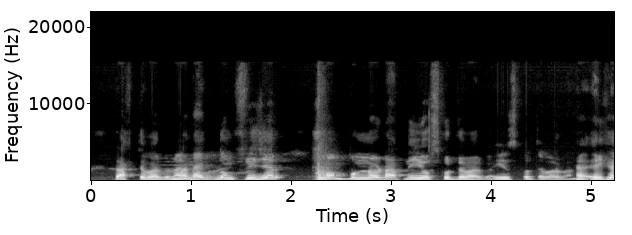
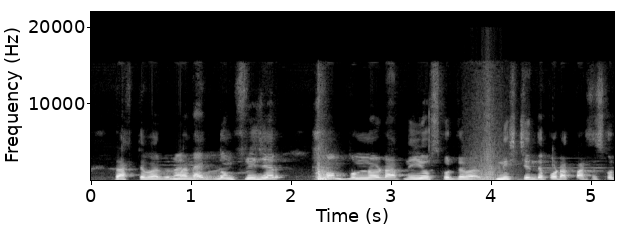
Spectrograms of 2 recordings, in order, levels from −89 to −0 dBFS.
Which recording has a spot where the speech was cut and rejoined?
second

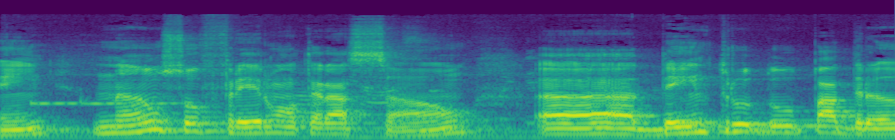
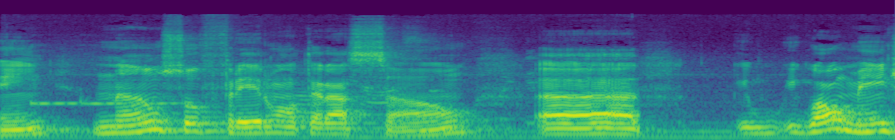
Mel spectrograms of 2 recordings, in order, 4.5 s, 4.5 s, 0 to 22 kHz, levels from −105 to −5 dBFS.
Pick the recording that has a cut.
first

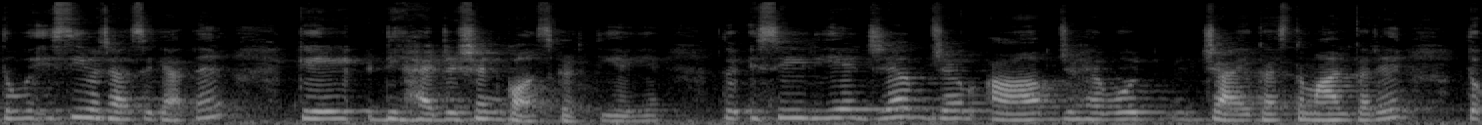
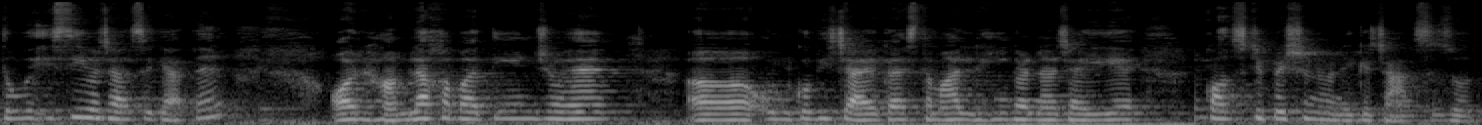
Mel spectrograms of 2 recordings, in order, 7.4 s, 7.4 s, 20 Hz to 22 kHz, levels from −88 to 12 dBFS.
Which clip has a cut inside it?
second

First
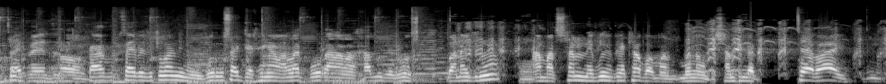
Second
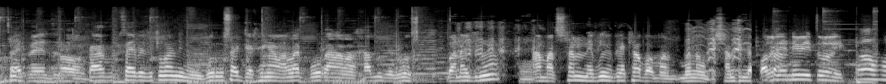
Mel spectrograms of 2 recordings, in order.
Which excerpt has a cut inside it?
second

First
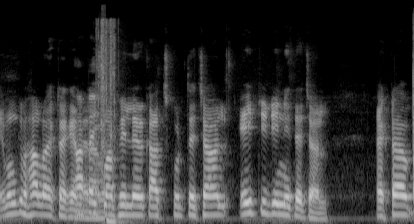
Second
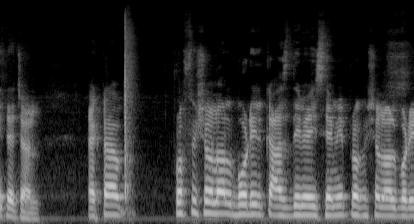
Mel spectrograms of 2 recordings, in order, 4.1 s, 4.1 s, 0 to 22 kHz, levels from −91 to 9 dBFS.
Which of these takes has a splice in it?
first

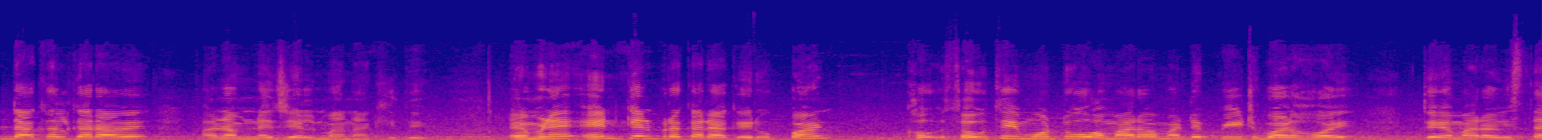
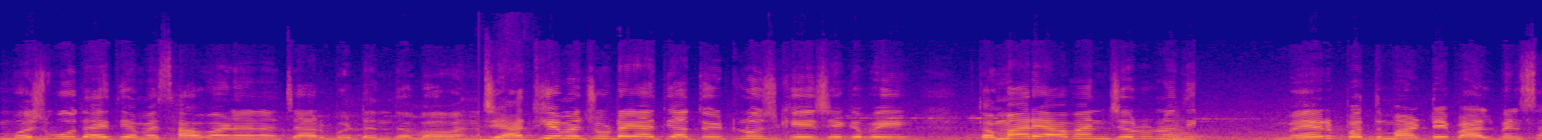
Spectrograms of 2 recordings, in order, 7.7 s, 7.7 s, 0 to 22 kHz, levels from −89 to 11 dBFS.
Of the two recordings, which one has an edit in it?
second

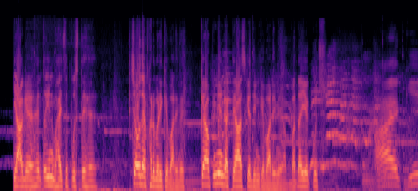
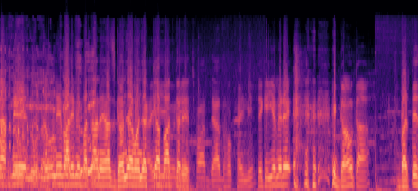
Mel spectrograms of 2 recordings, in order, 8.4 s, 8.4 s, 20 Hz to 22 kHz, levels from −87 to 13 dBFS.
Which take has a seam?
first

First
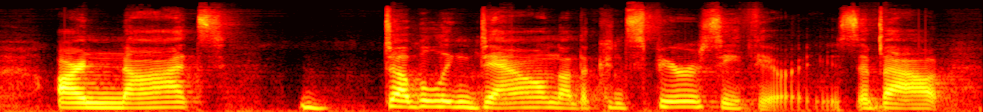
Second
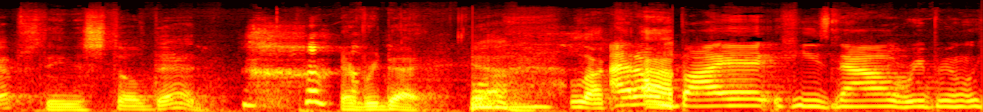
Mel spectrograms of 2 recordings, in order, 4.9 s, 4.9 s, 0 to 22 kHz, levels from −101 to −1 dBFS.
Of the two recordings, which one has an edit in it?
second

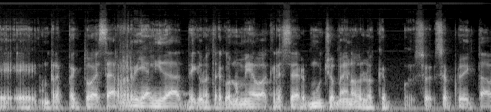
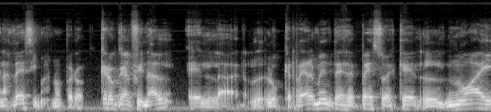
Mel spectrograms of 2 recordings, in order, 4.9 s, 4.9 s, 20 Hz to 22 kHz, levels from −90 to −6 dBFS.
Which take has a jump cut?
second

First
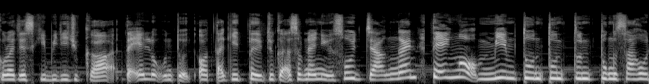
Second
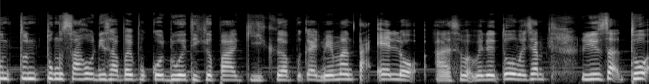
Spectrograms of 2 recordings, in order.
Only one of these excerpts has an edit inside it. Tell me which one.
first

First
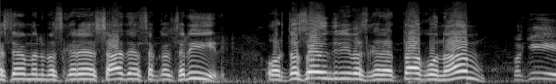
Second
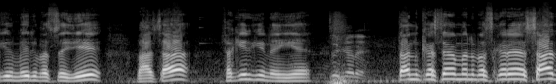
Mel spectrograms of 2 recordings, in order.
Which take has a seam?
second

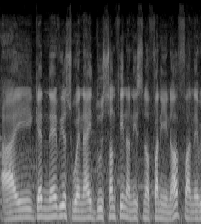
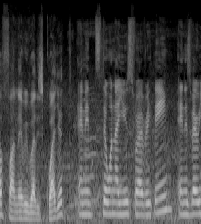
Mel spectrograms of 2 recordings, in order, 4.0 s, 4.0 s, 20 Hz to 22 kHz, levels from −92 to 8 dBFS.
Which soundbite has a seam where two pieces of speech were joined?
second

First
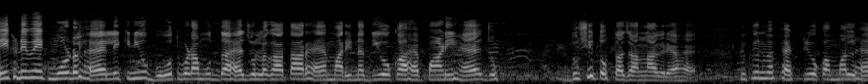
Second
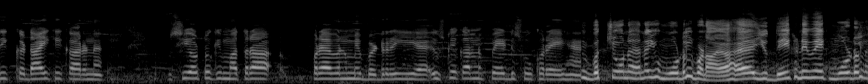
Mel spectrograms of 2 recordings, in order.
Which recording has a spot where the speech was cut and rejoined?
second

